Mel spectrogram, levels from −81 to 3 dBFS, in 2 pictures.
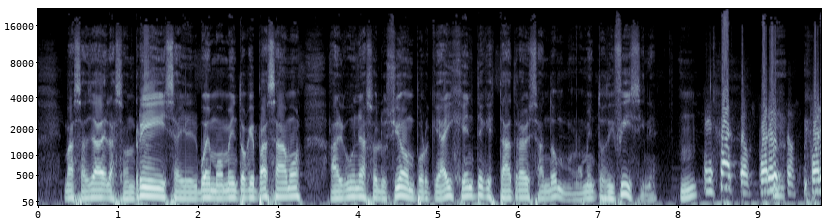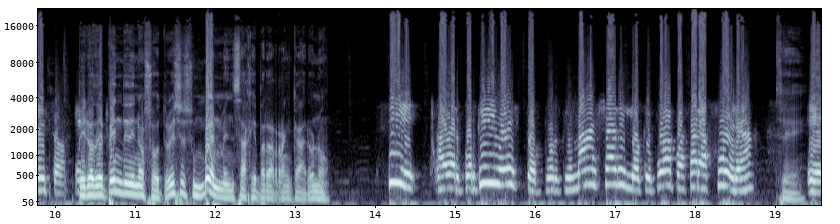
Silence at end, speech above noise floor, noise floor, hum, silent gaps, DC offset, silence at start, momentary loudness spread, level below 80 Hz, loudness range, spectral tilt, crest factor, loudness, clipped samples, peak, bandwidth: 0 s; 32 dB; -45 dBFS; none; none; under 0.1%; 0.35 s; 10 LU; -28 dBFS; 5 LU; -6.5 dB/octave; 12 dB; -13 LUFS; under 0.1%; 0 dBFS; over 20 kHz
